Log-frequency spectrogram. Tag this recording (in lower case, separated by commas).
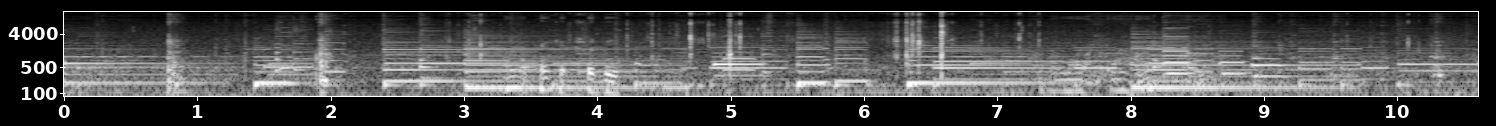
speech, music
